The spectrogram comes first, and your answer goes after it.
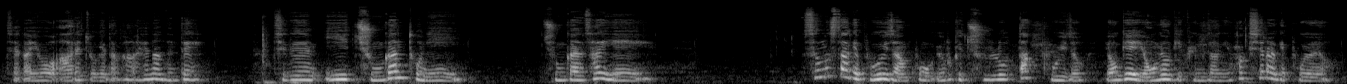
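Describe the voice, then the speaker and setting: A woman's voice: mid-range voice, darkish tone. A young adult woman teaching digital coloring in a screen-recorded tutorial. She speaks patiently and explains each step directly to her viewers. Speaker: digital painting instructor.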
